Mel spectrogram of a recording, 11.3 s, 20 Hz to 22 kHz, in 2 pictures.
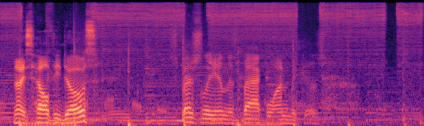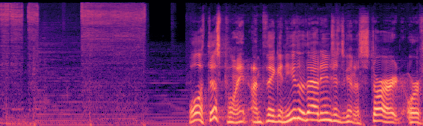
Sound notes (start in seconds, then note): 0.0 sprays engine; 4.3 spraying engine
